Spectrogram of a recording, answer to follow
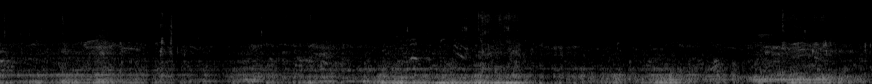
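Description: A distant motor running with a low, steady hum, with wind rumbling on the microphone.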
